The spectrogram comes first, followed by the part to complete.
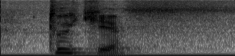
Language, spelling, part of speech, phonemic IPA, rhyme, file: Dutch, toetje, noun, /ˈtutjə/, -utjə, Nl-toetje.ogg
- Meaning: 1. dessert, afters 2. diminutive of toet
